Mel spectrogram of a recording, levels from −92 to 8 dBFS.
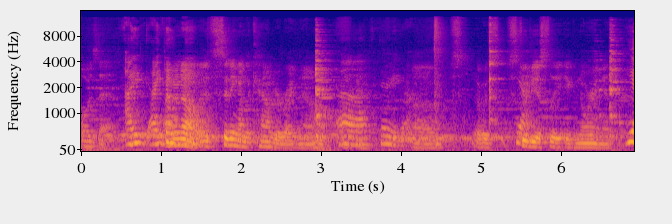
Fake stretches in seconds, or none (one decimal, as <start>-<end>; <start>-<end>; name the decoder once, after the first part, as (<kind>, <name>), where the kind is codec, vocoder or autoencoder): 0.0-1.1 (vocoder, BigVGAN v2); 4.7-5.2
